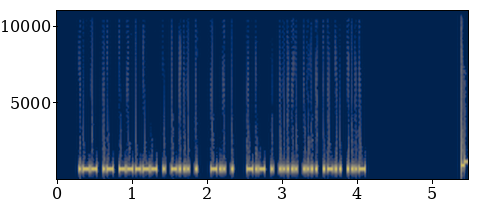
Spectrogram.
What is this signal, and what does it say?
Morse code, heard as a keyed tone, about 44 wpm, 700 Hz. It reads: WA0EBE DE KE5HLV
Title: USA Callsign DE Callsign - 6 Characters - 45wpm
